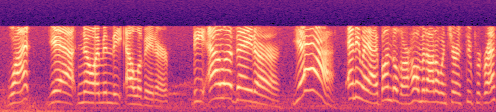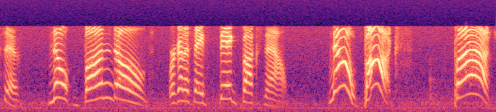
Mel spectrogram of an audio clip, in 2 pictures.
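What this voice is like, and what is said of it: Loud phone talker in elevator. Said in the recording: “my impression of a person having a phone conversation in the elevator”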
